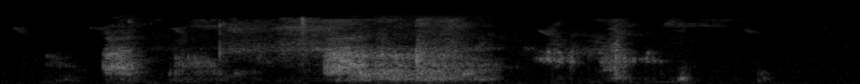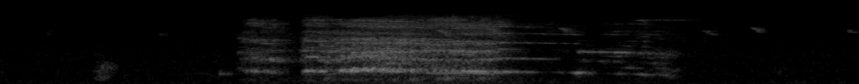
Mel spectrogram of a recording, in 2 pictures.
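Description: Broody hens with chicks cluck and call in bursts, a couple of loud drawn-out squawks with quieter clucks between, fairly close with quiet gaps.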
